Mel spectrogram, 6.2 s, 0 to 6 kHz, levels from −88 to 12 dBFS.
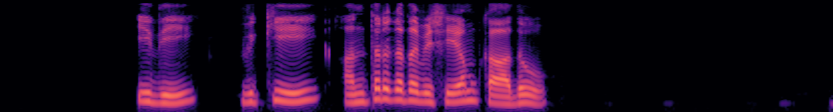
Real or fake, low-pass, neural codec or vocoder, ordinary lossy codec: real; 5.4 kHz; none; none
